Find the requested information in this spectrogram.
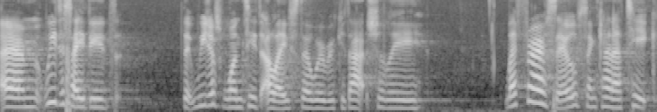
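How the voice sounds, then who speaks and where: Speaking in a strong Scottish accent, a woman talks at a fairly quick pace and a fairly high pitch. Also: ordinary pitch variation. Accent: thick Scottish. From Scotland. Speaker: travel content creator and writer. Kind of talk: live presentation.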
